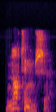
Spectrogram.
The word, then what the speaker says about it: Nottinghamshire: shire, of course, but in these place names, in combination with the names of towns, for instance, this is pronounced sh. So we have Oxfordshire, Nottinghamshire. Remember that ham is just pronounced so Nottinghamshire.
